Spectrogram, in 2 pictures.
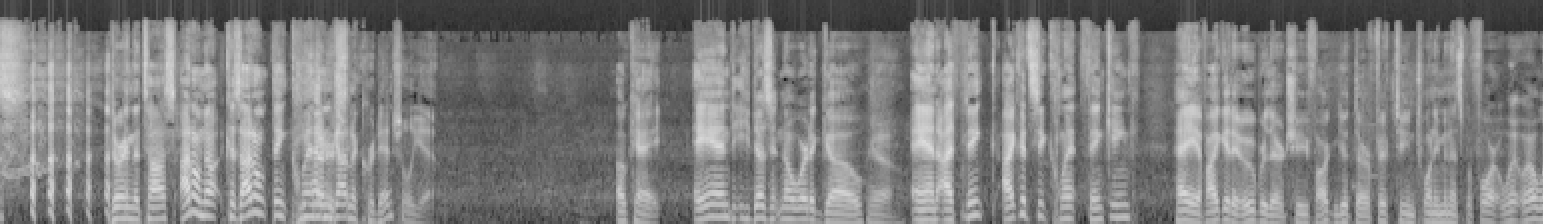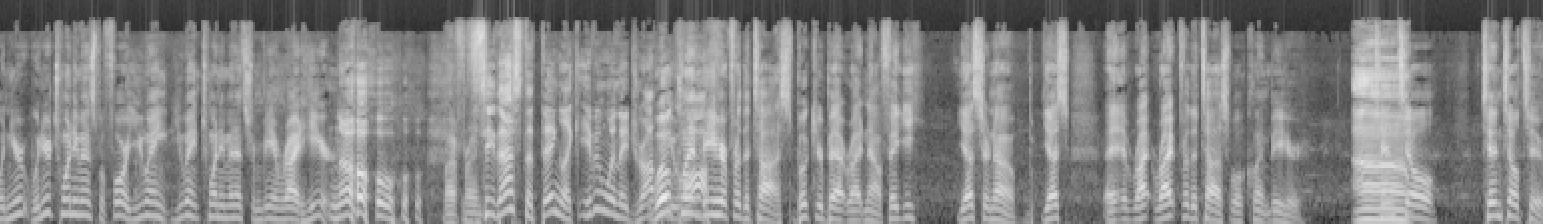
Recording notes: Live At Radio Row in Las Vegas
